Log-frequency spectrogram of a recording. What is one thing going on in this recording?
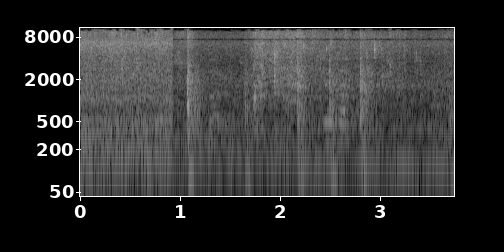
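Thick broth pours and splashes from a bucket into a pot.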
